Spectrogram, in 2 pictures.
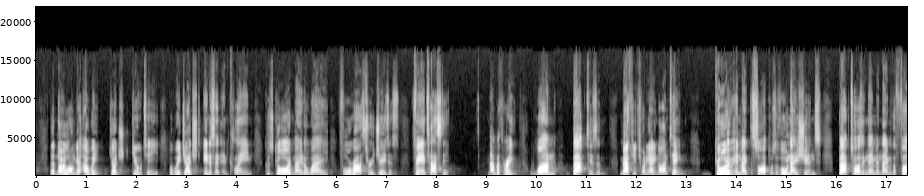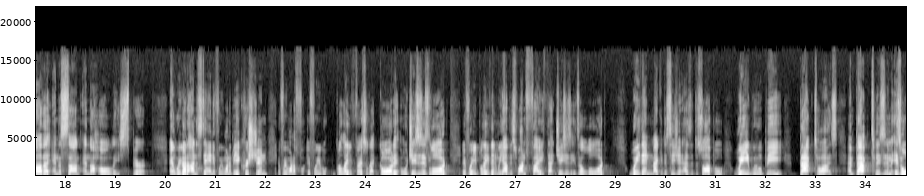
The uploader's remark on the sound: Recorded live at One Youth (One Heart Church, Port Lincoln) on the 26th of March, 2023.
